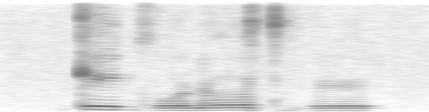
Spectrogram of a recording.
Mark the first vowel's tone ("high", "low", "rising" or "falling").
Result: high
